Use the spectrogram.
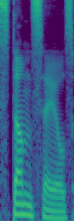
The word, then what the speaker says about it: studding sails: Most significantly, the studding sails, pronounced stun sails, are prepared.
